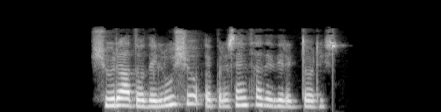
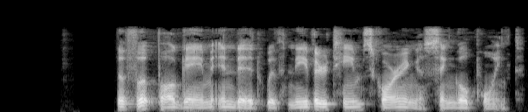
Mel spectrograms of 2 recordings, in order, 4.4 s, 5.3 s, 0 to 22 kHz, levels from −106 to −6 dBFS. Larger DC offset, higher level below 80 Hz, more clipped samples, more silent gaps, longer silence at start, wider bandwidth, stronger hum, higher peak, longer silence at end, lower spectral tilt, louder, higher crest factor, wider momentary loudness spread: neither; about the same, -64 dBFS vs -64 dBFS; neither; neither; second, 0.95 s vs 1.15 s; about the same, 8 kHz vs 8.4 kHz; neither; about the same, -2 dBFS vs -4 dBFS; first, 1.05 s vs 0.1 s; about the same, -4.5 dB/octave vs -4 dB/octave; first, -18 LUFS vs -23 LUFS; about the same, 18 dB vs 18 dB; first, 12 LU vs 6 LU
